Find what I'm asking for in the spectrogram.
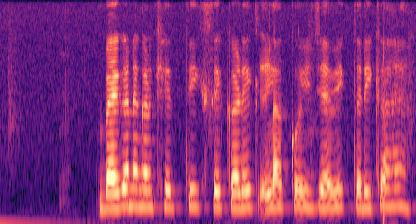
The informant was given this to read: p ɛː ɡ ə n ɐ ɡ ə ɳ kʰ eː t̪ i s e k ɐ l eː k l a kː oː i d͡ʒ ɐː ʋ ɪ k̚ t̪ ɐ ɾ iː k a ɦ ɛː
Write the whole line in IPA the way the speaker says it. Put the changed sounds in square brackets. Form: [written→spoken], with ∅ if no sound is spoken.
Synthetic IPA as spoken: [p→b] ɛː ɡ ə n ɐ ɡ ə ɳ kʰ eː t̪ i s e k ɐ [l→ɽ] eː k l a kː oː i d͡ʒ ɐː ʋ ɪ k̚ t̪ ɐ ɾ iː k a ɦ ɛː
